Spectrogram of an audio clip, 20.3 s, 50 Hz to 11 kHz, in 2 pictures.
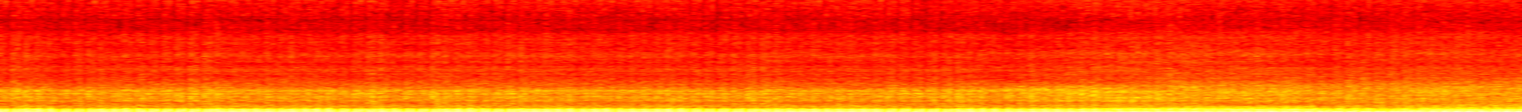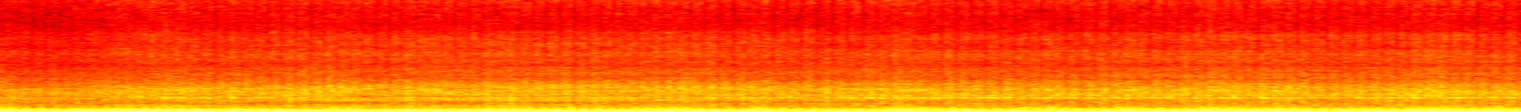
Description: After a mild lowside crash, the bike now has a constant misfire on cylinder 4.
